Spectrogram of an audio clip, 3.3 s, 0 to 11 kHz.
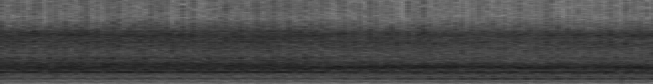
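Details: BMW E46 330d diesel idling: hissy, gritty rattle riding high over the engine note from behind the power steering pump; cause unknown.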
